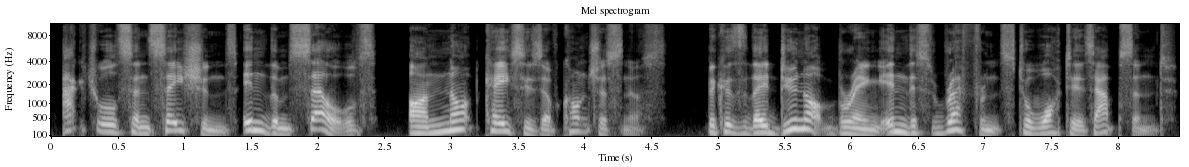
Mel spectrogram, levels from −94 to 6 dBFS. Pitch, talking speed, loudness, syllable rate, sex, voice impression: 150 Hz, 150 wpm, -21 LUFS, 4.7 syllables/s, male, very masculine, very tensed, very powerful, bright, hard, very clear, very fluent, cool, slightly intellectual, refreshing, sincere, slightly calm, slightly mature, unique, very wild, slightly sweet, very lively, very strict, very intense, sharp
